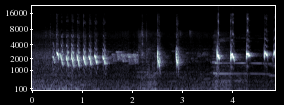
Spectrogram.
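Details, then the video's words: Active yellow-vented bulbul song: a rapid series of about ten bubbly, liquid notes trailing into a soft warble, then several separate short chirped notes spaced under half a second apart. "Suara trucukan gacor"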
